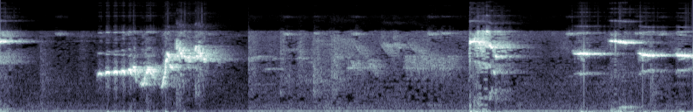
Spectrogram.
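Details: White-rumped shama masteran recording: a loud rising warbled phrase, soft scratchy notes, a sharp burst of high notes, then a series of clear short whistles, with a faint high whine behind.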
